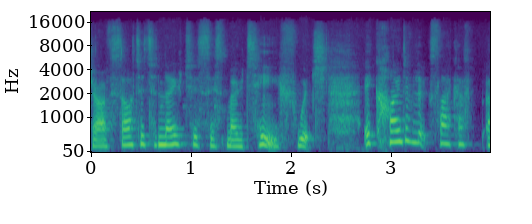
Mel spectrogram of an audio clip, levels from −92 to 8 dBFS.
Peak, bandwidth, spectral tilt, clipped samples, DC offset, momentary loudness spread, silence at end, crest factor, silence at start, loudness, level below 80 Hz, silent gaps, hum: -4 dBFS; 17 kHz; -5 dB/octave; under 0.1%; under 0.1%; 7 LU; 0 s; 16 dB; 0 s; -22 LUFS; -68 dBFS; none; none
